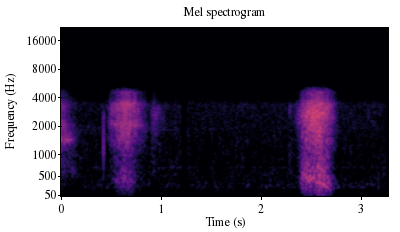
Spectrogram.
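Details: Two short, partly stifled sneezes over steady background hiss: morning hay fever (allergic rhinitis) sneezing from pollen, before the person had taken their daily antihistamine.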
